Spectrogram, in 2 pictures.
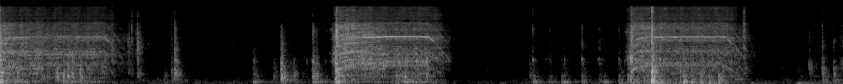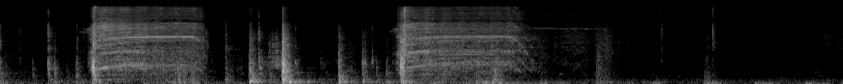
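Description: Cordless drill-driver backing screws out of a printer's frame: five short runs of about a second each, each with a high motor whine, and small clicks and knocks of handling in between.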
